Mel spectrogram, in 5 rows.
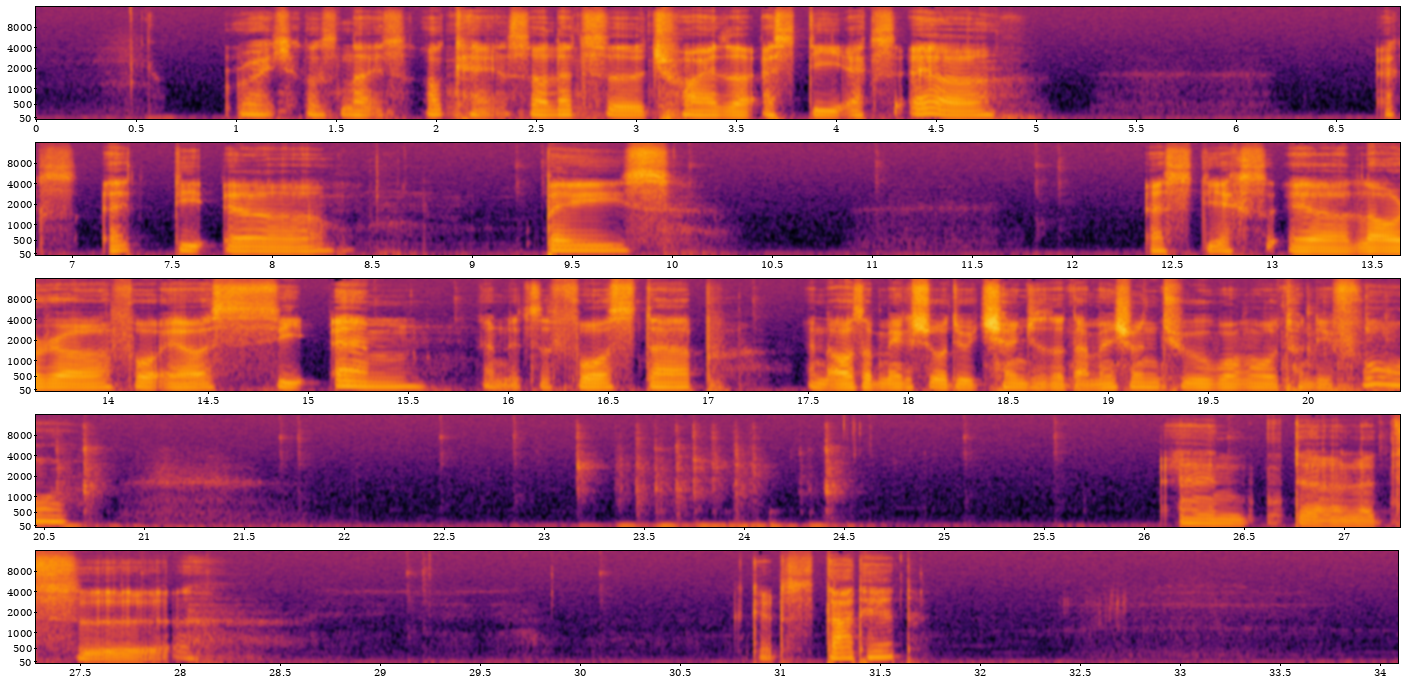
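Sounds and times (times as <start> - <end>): keyboard typing: 19.6 - 20.8, 21.6 - 25.7.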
